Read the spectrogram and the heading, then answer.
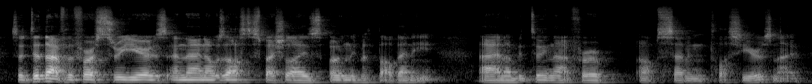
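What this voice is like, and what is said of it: Mild, toned-down Scottish accent. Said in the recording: “My, my accent, as you can hear, is not, not very thick uh, Scottish ... I sort of tone my accent down so every, everybody can understand me”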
